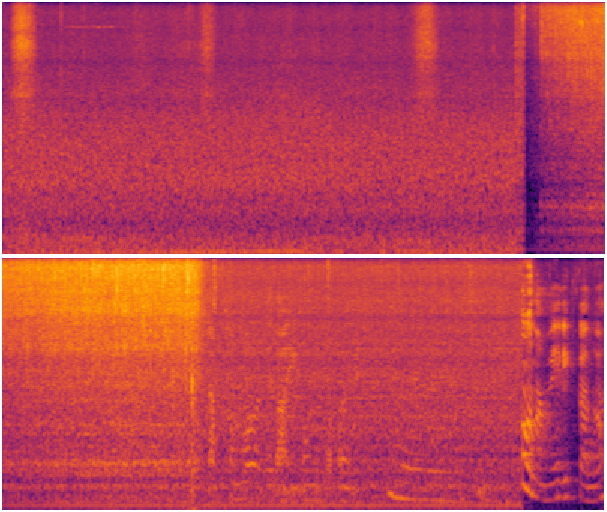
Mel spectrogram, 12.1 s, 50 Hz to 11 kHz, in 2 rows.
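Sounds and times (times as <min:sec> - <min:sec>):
tap water running into sink: 0:05.4 - 0:08.3.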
